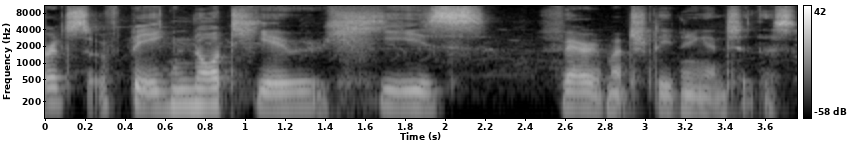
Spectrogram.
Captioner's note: none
